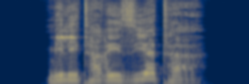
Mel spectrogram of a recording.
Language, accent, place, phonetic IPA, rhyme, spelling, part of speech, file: German, Germany, Berlin, [militaʁiˈziːɐ̯tɐ], -iːɐ̯tɐ, militarisierter, adjective, De-militarisierter.ogg
- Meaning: inflection of militarisiert: 1. strong/mixed nominative masculine singular 2. strong genitive/dative feminine singular 3. strong genitive plural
